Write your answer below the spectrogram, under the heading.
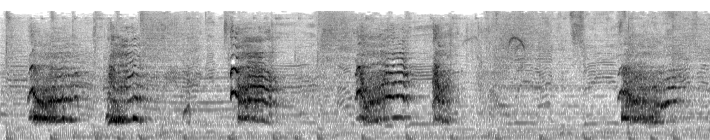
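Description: Beagles baying on a rabbit's trail: about six separate drawn-out bays in a loose rhythm, each about half a second long, with background music underneath.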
